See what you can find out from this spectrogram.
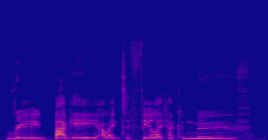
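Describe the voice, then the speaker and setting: A woman speaks in an English accent. Her tone is bright and sharp. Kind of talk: casual livestream talk. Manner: halting.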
